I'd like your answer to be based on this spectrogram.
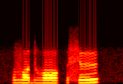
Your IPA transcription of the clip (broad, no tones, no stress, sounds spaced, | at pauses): v ɔ dʱ ɔ | s ø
